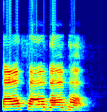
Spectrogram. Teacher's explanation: इन सभी का उच्चारण आप जब इनको बोलोगे तो आप देखोगे आपके दोनों ओठों का यूज हो रहा है इसमें, तो इसीलिए इनका उच्चारण स्थान क्या है, ओष्ठ है, प, फ, ब, भ।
